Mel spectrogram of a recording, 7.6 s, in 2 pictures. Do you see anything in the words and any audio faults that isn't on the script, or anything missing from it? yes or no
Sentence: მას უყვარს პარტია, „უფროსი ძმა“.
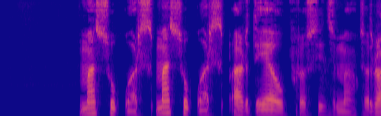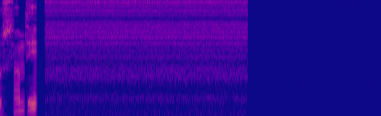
yes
